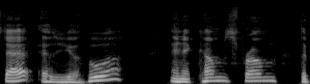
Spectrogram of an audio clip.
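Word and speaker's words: Yahweh: We pronounce that as Yahwh and it comes from the concordance H 3068.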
